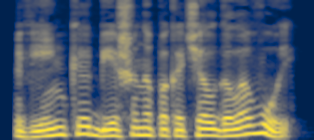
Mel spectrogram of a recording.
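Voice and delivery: plain reading voice

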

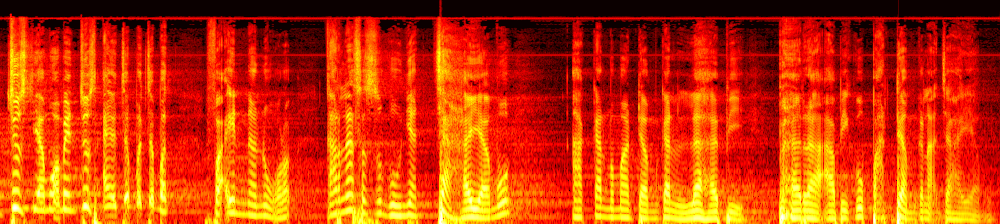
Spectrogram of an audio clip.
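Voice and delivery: hell urging the believer to pass quickly; frightened hell. Acted. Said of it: "nerakanya takut". (neraka ketakutan, mendesak dengan suara tinggi)

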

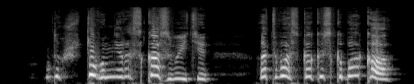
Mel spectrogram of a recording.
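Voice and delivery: high, scornful woman's retort; indignant accusation. A narrator's reading. Patient accuses medic of drinking.

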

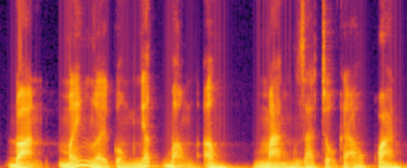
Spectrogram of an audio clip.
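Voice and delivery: ordinary delivery, nothing marked

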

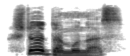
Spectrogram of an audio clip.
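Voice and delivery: low, slow and uninterested; lazy bored drawl. A narrator's reading. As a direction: ask as if nothing matters. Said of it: "сказал тот же голос".

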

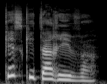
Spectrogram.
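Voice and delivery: put-on a mother puzzled by her child; puzzled surprise. A narrator's reading. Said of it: "s'étonna Kijivu". (question étonnée)

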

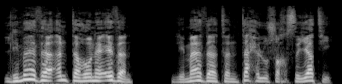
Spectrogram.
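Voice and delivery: high, loud, strained questions; tense questioning. A narrator's reading. Levi questioning the impostor, tense. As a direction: demand answers with tension in the voice. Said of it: "سأله ليفي في توتر".

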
